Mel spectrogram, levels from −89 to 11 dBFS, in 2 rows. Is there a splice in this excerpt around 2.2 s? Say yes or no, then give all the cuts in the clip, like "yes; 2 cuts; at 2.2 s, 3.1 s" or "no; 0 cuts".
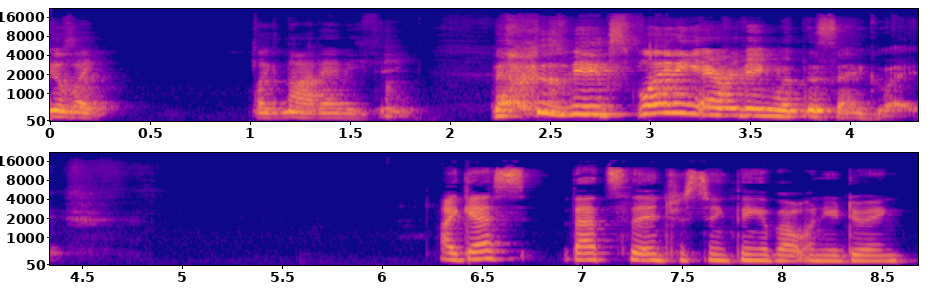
yes; 1 cut; at 2.2 s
